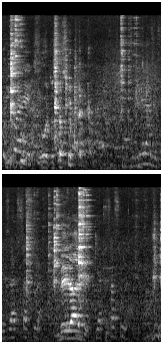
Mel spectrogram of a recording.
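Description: Cutlery clinking against plates at a dinner table, a few sharp clinks spread across the moment, under people talking.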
